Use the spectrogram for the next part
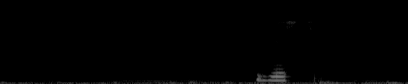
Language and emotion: Russian, neutral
